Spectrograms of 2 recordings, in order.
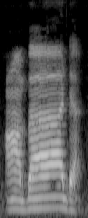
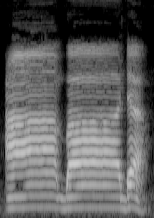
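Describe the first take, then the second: First: The first vowel is short; only the second is long. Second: The first vowel is also drawn out long. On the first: The speaker calls it right. "Jadi bacanya begitu" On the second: The speaker calls it wrong. "maka dia salah baca. Kenapa? Karena dipanjangkan juga huruf A-nya"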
